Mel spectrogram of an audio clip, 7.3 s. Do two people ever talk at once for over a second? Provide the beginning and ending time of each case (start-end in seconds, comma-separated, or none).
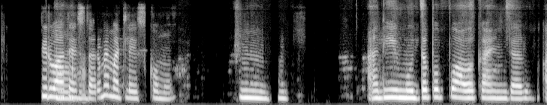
none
